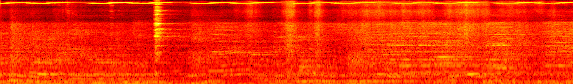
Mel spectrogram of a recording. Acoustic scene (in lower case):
restaurant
